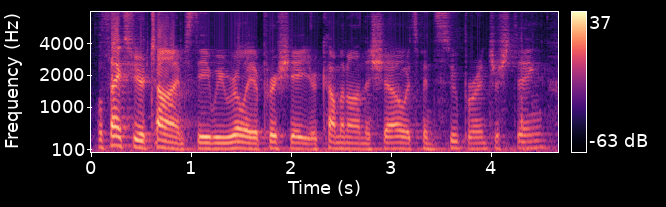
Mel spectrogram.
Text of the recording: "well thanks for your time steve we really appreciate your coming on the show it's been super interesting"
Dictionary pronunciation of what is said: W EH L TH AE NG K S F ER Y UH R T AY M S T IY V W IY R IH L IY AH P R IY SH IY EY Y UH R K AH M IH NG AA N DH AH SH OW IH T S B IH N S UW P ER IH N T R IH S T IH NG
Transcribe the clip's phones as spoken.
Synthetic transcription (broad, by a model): W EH L TH AE NG K S F ER Y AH R T AY M S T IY W IY R IH L IY AH P R IY SH IY EY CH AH R K AH M IH NG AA N DH AH SH OW IH T S B IH N S UW P ER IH N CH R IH S T IH NG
